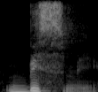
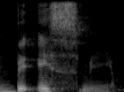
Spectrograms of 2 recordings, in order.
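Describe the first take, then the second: First: The syllables run together with no glottal stop. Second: A glottal stop separates bi from ismi. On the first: The speaker calls it right. "It's a hamzatul wasl" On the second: The speaker calls it wrong. "We don't have to say bi'ismi"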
